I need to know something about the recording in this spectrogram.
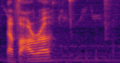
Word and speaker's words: Navarra: I don't know how to say it in English. Navarra. That feels like kind of wrong, but it's the Anglo-y way. It is the way I would Anglify the Spanish word.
